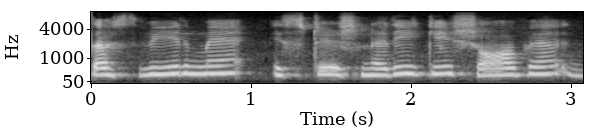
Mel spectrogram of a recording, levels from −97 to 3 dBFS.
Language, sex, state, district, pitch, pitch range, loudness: Hindi, female, Bihar, Samastipur, 265 Hz, 245-285 Hz, -18 LUFS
